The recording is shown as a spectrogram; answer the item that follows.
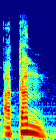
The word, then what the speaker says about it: Acán: En Josué capítulo 7, léanlo después en su casa, con calma todo el pasaje, narra de una historia de un hombre llamado Acán, con acento en la segunda A, ¿no?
